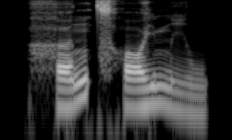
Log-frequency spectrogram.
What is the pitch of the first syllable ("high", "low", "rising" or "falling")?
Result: rising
